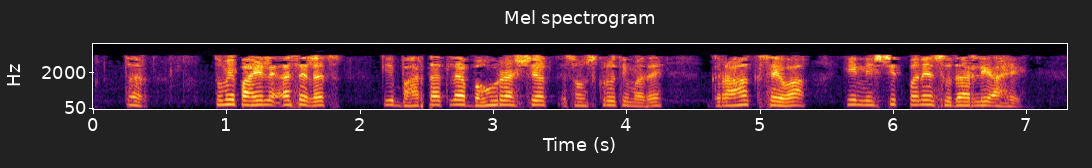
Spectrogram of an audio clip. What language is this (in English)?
Marathi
